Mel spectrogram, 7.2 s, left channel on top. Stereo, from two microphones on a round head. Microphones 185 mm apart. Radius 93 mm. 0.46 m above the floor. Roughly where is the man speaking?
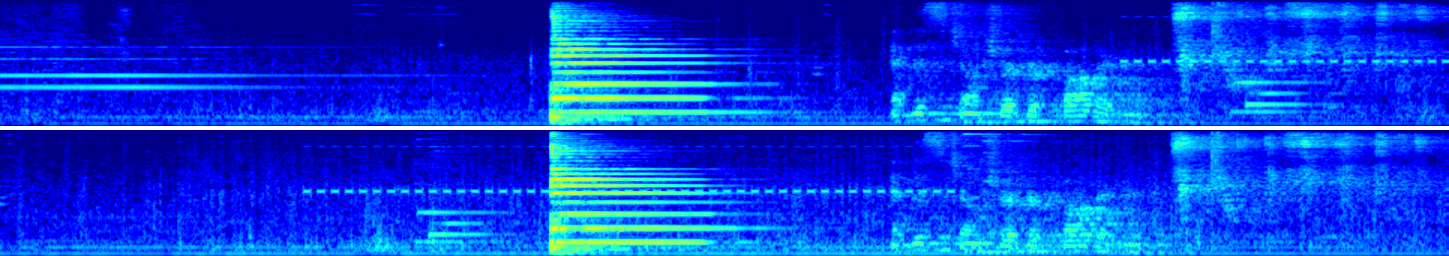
Right.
